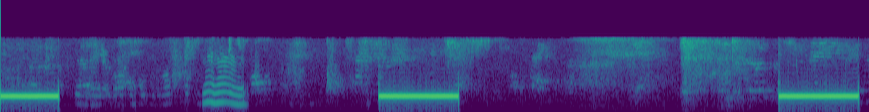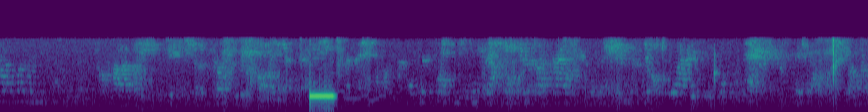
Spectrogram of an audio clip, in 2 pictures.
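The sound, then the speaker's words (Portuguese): Telephone busy signal: four steady, mid-pitched tones of about a second each, spaced roughly five seconds apart, with people talking in the gaps between them. “O número ocupado.”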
